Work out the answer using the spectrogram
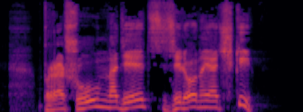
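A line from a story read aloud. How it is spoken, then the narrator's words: Stern. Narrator (Russian): строго сказал Фарамант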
